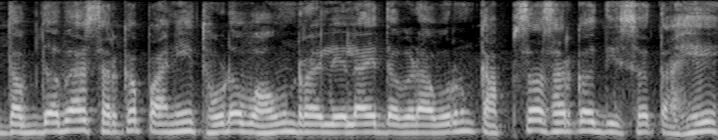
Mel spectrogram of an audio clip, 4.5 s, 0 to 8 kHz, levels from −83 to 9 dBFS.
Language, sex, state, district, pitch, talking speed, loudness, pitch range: Marathi, male, Maharashtra, Sindhudurg, 180 Hz, 145 wpm, -12 LUFS, 170-195 Hz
